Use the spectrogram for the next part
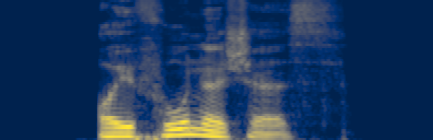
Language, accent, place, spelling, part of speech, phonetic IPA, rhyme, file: German, Germany, Berlin, euphonisches, adjective, [ɔɪ̯ˈfoːnɪʃəs], -oːnɪʃəs, De-euphonisches.ogg
- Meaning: strong/mixed nominative/accusative neuter singular of euphonisch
